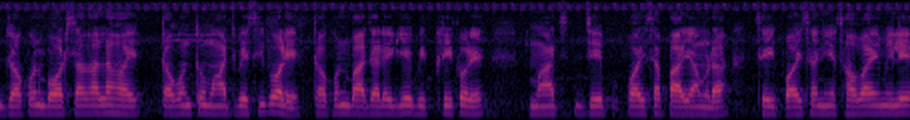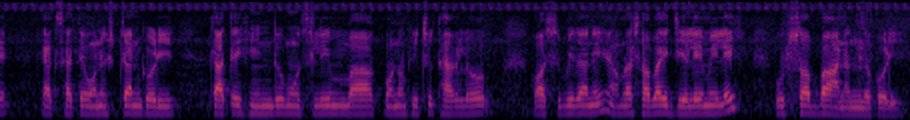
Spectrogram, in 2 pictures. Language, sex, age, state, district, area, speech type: Bengali, male, 30-45, West Bengal, Birbhum, urban, spontaneous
